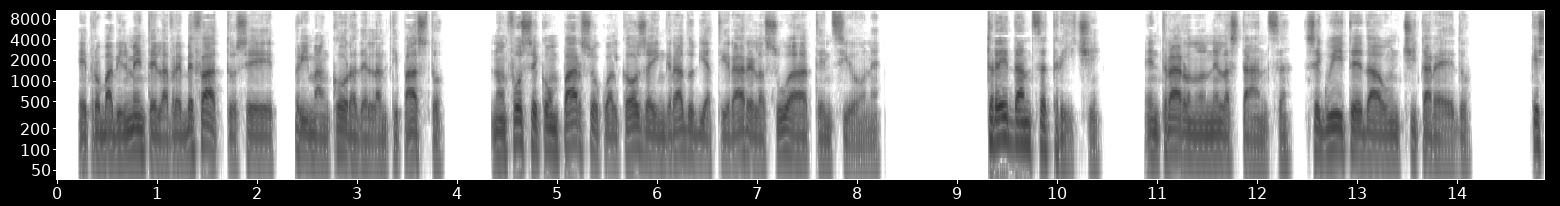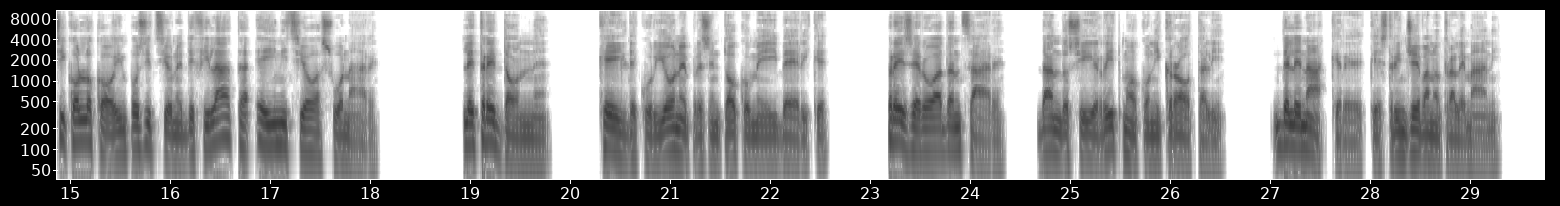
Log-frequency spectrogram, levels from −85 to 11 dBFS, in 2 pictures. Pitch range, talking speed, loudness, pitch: 75-105 Hz, 125 wpm, -22 LUFS, 85 Hz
